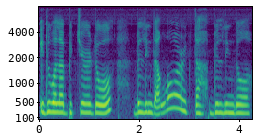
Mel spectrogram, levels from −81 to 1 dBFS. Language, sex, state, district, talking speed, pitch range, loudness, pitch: Nagamese, female, Nagaland, Dimapur, 125 wpm, 215-235 Hz, -16 LUFS, 225 Hz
